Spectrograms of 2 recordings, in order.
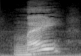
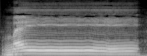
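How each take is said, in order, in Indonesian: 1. Suku kata itu diucapkan dengan biasa tanpa dengung sengau. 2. Suku kata itu diucapkan dengan dengung sengau yang bergetar. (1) "itu masuk" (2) "dia kena vibrate sikit, tambah vibrate"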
